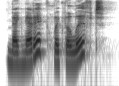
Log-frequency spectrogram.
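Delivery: plain reading voice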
